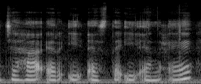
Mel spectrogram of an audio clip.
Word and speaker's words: Christine: Begitu juga dengan Christine, walaupun tulisannya CHRISTINE, namun karena bacanya Christine, kalian tidak mencari huruf CH-nya, tapi setelah dibaca Christine, maka nanti menggunakan K.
